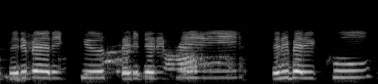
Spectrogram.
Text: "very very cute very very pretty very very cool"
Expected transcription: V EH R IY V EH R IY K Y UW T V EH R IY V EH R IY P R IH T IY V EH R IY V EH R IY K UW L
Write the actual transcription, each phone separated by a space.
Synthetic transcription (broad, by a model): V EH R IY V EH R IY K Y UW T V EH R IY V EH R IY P AA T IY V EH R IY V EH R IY K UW L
